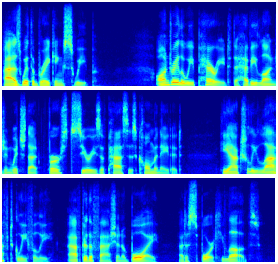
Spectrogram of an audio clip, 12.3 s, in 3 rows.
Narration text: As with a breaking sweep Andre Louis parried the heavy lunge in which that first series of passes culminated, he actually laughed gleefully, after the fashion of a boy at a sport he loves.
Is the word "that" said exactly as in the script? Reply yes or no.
yes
